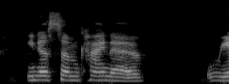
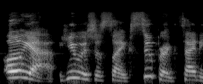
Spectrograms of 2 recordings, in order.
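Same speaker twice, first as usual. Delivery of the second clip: usual speaking voice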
